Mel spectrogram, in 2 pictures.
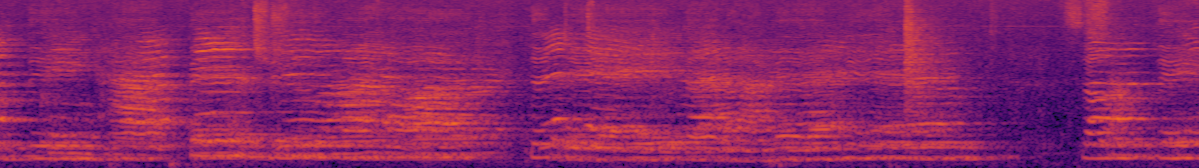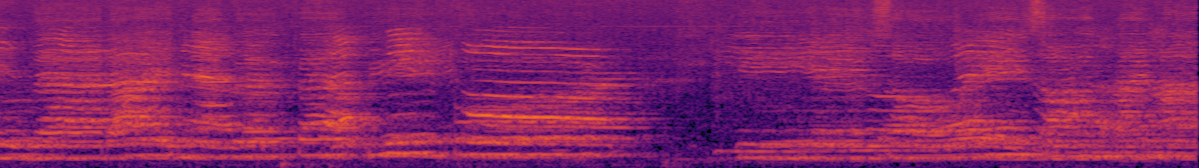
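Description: A children's choir singing a song together, in sung phrases with short breaks between them.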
